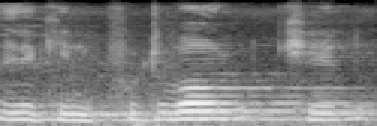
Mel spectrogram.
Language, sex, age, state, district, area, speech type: Maithili, male, 60+, Bihar, Supaul, rural, spontaneous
